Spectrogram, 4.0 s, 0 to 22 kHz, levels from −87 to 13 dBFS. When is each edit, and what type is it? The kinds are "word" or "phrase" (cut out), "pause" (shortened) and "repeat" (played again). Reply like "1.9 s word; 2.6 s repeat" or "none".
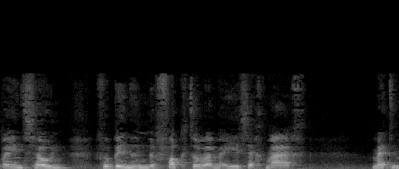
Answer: none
